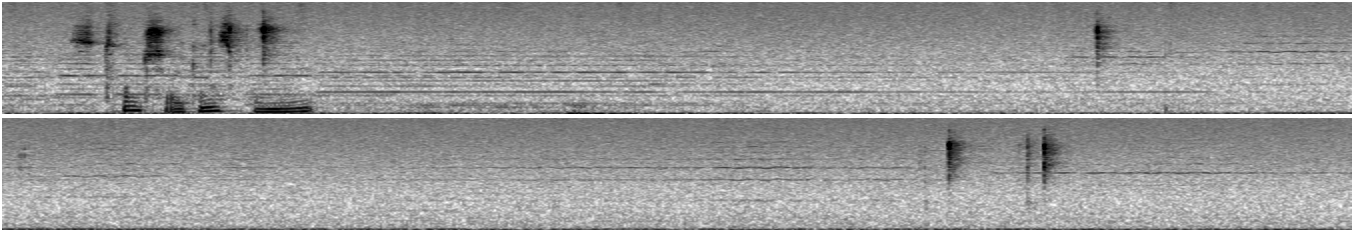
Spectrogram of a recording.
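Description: Electronic game music plays softly.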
